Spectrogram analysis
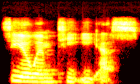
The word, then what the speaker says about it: Comtes: It's Comtes. So Comte is how we would pronounce that.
